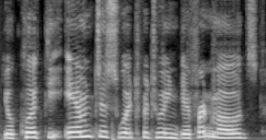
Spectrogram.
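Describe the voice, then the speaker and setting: Higher-pitched woman reviewing a product. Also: normal speed, darkish tone, no echo. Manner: informal, explanatory, step-by-step. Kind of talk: casual product review and demonstration.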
